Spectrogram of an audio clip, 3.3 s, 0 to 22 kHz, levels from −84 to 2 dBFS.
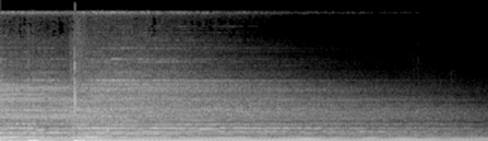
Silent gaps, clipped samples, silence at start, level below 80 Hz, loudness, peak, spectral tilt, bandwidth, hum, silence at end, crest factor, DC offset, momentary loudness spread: none; under 0.1%; 0 s; -24 dBFS; -18 LUFS; 0 dBFS; -4 dB/octave; over 20 kHz; none; 0 s; 18 dB; under 0.1%; 10 LU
